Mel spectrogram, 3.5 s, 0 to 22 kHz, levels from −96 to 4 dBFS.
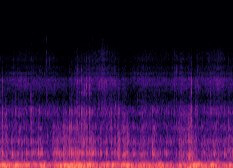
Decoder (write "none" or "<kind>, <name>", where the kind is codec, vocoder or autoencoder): vocoder, BigVGAN v2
